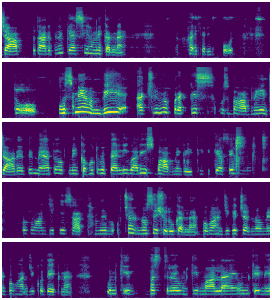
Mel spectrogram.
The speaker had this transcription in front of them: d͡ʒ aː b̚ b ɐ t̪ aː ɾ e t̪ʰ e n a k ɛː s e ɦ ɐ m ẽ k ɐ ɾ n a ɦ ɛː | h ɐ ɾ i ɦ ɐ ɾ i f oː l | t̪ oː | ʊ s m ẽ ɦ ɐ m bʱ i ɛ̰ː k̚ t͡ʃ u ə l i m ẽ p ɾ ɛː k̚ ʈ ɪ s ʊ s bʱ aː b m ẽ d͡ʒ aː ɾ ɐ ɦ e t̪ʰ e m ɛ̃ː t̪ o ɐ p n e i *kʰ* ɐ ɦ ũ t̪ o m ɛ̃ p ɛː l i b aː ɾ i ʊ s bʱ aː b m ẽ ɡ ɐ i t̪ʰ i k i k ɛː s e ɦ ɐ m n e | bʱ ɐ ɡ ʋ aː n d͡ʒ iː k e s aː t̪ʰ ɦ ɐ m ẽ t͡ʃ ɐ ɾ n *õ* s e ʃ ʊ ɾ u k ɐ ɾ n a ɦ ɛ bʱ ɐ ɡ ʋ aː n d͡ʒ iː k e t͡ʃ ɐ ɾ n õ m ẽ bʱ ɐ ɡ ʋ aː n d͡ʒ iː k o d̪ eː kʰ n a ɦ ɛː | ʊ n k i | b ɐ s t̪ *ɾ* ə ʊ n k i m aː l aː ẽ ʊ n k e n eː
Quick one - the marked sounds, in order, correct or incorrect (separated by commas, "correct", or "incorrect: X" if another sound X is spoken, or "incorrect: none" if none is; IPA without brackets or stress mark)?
incorrect: k, correct, correct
